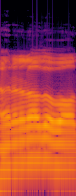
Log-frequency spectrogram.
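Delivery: put-on large man voice. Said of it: "large man voice".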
